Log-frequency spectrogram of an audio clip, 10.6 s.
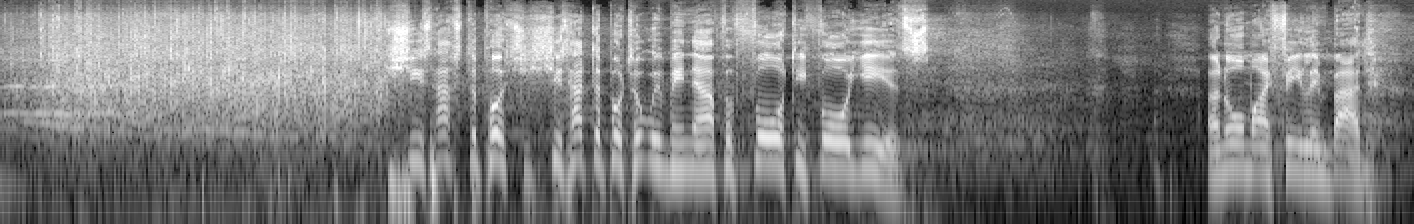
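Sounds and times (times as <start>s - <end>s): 
audience applause: 0.0s - 3.1s
speech: 3.0s - 7.0s, 9.0s - 10.5s.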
